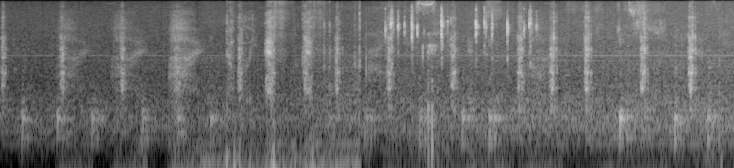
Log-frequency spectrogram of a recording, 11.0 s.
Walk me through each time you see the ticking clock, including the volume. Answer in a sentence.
The ticking clock can be heard from 0.0 to 10.9 s, getting louder.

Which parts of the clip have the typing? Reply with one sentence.
The typing can be heard from 3.0 to 8.1 s.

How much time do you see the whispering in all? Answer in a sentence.
You can hear the whispering for 10 seconds altogether.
